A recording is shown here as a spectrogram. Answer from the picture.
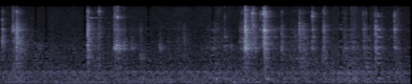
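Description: Small metal and brass parts of a telescope mount clicking and tapping lightly as a fitting is lined up and worked onto the drive shaft by hand, with several separate clicks over a few seconds.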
